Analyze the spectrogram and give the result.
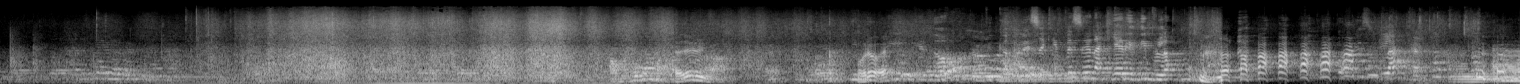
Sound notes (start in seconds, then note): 11.8 laughs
